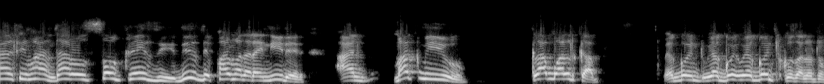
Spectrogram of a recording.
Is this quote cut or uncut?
uncut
